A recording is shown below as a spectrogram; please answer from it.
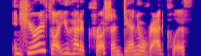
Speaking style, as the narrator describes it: Jordan said with a chuckle

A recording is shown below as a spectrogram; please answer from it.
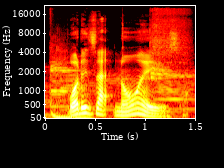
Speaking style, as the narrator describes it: Alex asked

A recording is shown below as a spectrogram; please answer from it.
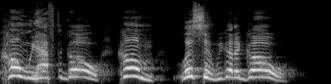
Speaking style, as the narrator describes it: he's pleading with the older brother

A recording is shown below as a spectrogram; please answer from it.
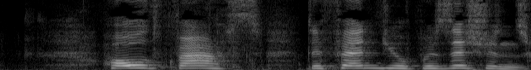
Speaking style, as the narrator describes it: cried Sycorax, the great war leader

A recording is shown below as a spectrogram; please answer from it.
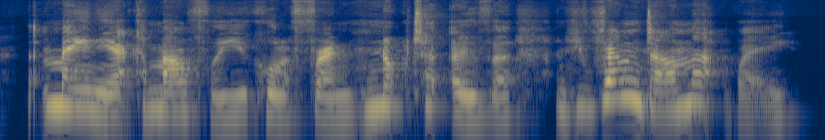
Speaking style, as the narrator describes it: the boy spat

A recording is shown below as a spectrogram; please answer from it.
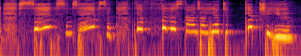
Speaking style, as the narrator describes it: again she cried

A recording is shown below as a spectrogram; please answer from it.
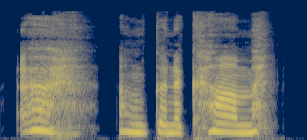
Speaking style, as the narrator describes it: groaned

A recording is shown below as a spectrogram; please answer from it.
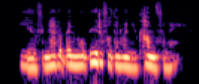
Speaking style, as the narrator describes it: said softly

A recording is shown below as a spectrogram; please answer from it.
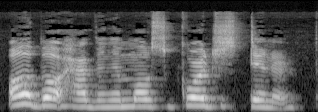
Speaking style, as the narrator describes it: he grumbled

